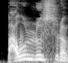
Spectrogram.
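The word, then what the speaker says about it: Paulus: 쓰는 언어를 라틴 어라고 하잖아요 라틴 이름은 뭡니까 파울루스 해요 파울루스 파울루스 피를이 사람들은 B 발음 파울루스 그게 그리스 이름은 파울로스 그다음에 로마식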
